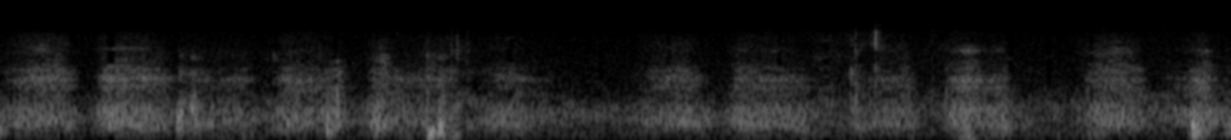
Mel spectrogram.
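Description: Near silence with a hiker's faint, repeated breathing close to the microphone as he clambers down a boulder field, and a few light clicks of steps on rock.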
